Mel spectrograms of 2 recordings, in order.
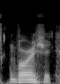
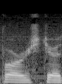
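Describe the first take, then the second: First: Said in the usual way. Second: Biting an apple. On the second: Real, not acted. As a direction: mouth full of apple. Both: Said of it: "sorry, I'm eating an apple".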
